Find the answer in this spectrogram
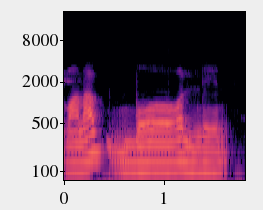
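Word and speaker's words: الضالين: Walab bo ya, bo, bukan walab. Pak udah pernah melihat anak-anak itu walab, walab, nggak ada huruf ba di situ ya, tidak ada huruf ba, adanya huruf bod. Pengucapan huruf bod bo, bo.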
